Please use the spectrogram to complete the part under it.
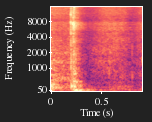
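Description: A full-extension pull-out kitchen drawer in a 2021 Keystone Bullet 2730BH travel trailer makes a single quick thump as it slides and stops, heard close, followed by quiet room tone.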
